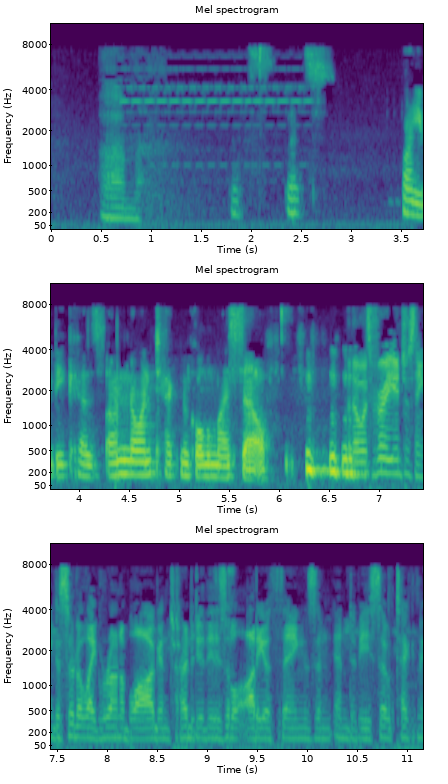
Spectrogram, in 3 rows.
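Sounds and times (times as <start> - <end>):
laughter: 0.5 - 0.9, 6.1 - 11.1
speech: 0.5 - 1.1, 1.8 - 2.8, 3.5 - 11.1
landline telephone ringing: 0.5 - 2.8.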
